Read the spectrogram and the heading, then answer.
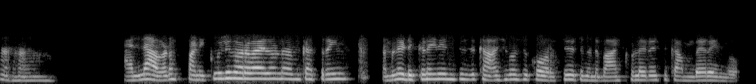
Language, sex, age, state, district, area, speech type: Malayalam, female, 60+, Kerala, Palakkad, rural, conversation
